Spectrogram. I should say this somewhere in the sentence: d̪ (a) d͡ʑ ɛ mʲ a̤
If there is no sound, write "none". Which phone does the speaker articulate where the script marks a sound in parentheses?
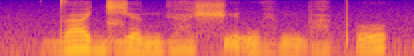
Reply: a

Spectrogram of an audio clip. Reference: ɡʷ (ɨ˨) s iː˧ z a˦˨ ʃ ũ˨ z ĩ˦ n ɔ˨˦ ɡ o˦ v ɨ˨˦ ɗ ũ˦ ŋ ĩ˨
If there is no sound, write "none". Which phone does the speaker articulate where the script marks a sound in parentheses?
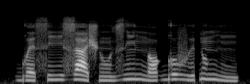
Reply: ɛ˨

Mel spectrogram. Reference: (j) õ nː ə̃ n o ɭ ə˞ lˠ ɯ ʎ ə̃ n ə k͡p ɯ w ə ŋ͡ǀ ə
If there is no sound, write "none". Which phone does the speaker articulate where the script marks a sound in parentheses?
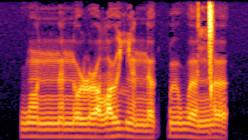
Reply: w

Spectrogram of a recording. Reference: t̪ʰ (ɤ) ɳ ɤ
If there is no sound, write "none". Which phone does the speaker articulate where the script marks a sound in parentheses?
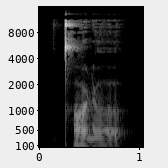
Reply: ɔ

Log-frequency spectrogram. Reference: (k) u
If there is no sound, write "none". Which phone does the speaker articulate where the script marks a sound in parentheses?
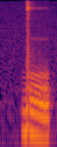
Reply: ɡ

